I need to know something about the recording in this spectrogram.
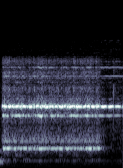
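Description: A telephone bell rings continuously, loud, its bright metallic trill sustained for a couple of seconds with no voices over it.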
